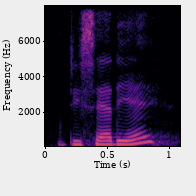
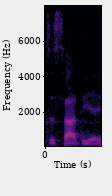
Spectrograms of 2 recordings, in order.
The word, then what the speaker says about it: Desider: lakimba i want to de sadie that's a deer said a deer it's pronounced to saudi though you are correct good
